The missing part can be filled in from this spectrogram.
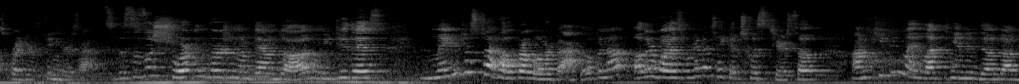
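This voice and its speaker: A woman yoga instructor guiding a class at home, calmly cueing breaths and poses with encouragement. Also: high voice, a little hiss or hum. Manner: calm, encouraging breath counting. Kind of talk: guided yoga class cues. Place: home room, traffic outside. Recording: echoey room, mic far off.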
